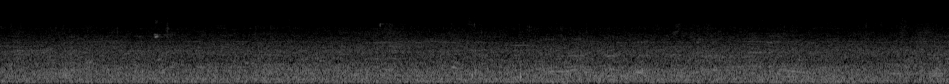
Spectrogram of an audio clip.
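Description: A crowd murmurs steadily, echoing in a large hall.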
